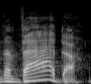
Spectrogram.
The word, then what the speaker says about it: Nevada: Det var lite märkligt, för det uttalas Nevada, egentligen.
